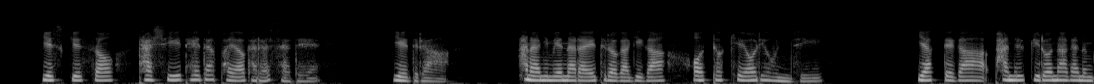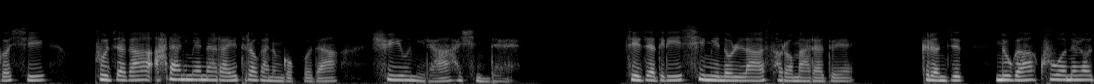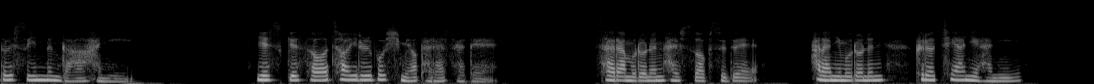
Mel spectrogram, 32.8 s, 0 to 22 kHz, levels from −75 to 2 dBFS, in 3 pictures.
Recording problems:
muffled; very; fading above 2.5 kHz

